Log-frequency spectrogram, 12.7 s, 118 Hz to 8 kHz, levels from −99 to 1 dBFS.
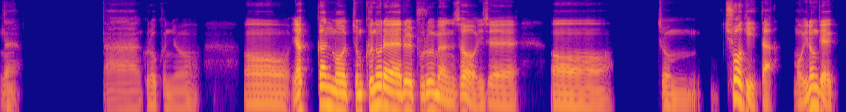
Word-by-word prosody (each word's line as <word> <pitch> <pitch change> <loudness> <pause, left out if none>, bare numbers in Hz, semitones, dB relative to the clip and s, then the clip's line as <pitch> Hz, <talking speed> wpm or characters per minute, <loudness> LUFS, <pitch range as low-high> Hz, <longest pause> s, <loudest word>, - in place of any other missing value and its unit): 네. 75 -6 -14 1.3
아, 65 0 -13
그렇군요. 70 -3 -15 0.7
어 80 -1 -5
약간 155 -2 +3
뭐 120 -4 +2
좀 115 0 -2
그 130 - 0
노래를 130 -6 +5
부르면서 110 -7 -1
이제 75 -1 -5 0.5
어 75 -3 -6 0.7
좀 75 -1 -9 0.8
추억이 - - +4
있다, - - -5 0.2
뭐 85 +1 -7
이런 150 +1 +2
게 - - +1
80 Hz, 150 characters per minute, -19 LUFS, 70-115 Hz, 1.3 s, 노래를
